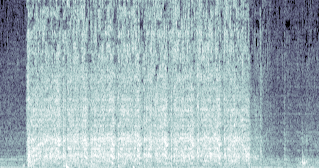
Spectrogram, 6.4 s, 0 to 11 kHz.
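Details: 1990 Toyota 4Runner 22RE compression test on cylinder one, after head and cam replacement and cam break-in: starter spins the engine in an even, steady churn for about four seconds with no stumbles or knocks; readings within spec. Normal compression test cranking.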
